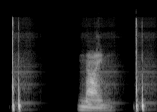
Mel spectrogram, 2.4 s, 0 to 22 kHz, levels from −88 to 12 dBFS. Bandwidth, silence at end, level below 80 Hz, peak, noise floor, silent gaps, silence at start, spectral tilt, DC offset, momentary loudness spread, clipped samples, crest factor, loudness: 12 kHz; 0.15 s; -54 dBFS; 0 dBFS; -87 dBFS; none; 0.2 s; -4.5 dB/octave; under 0.1%; 14 LU; under 0.1%; 22 dB; -22 LUFS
